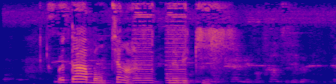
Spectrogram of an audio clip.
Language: Bebele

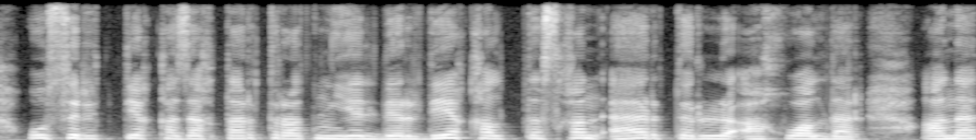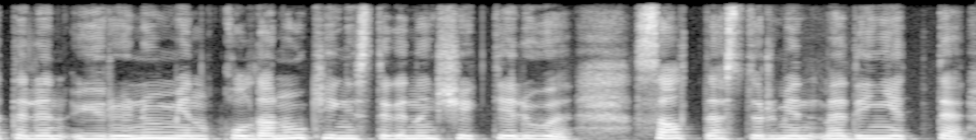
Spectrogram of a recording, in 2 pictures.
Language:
Kazakh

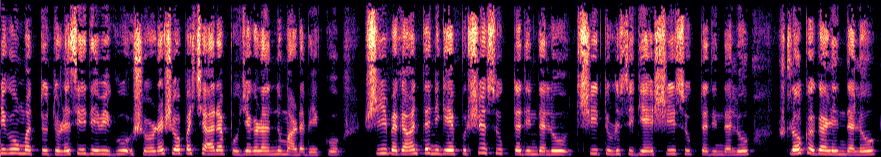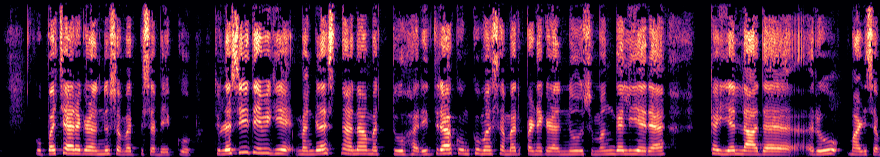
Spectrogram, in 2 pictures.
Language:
Kannada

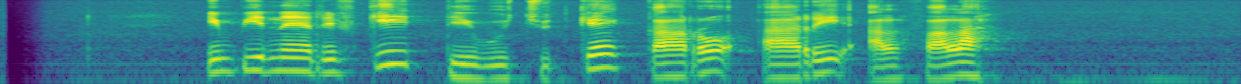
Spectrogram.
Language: Javanese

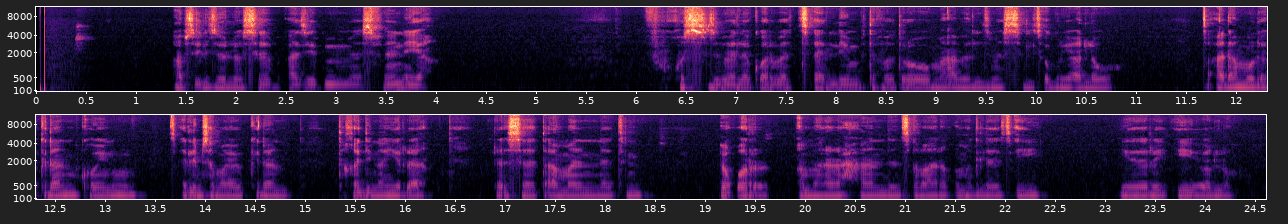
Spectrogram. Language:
Tigrinya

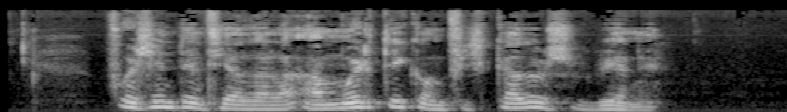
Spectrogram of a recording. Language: Spanish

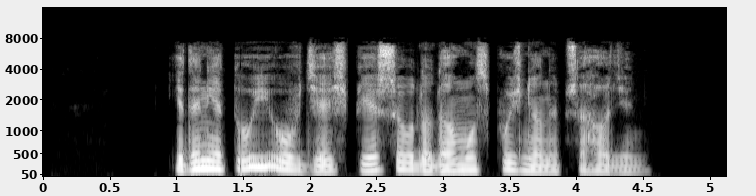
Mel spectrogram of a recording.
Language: Polish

